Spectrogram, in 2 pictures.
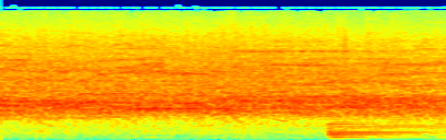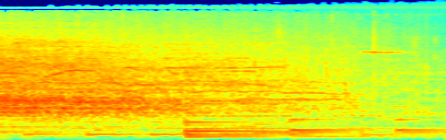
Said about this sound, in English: Listen to this. And I like the cheering at the beginning. We ought to cheer for God, right?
